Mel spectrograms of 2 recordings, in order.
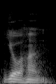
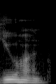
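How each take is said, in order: First: The syllables are said in the Mandarin way. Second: The syllables run together in an English-like way. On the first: The speaker calls it right. "if you say it the correct way" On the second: The speaker calls it wrong. "once I connect it together, it's sound like Yuhan"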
